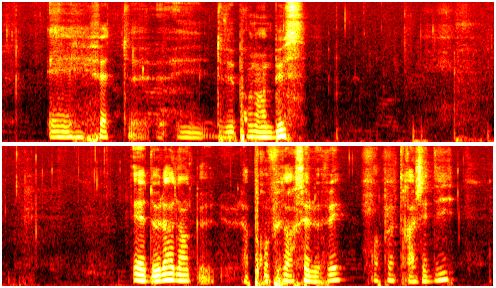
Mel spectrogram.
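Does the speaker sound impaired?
Yes: Down syndrome, trisomy 21; extra chromosome.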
